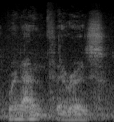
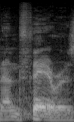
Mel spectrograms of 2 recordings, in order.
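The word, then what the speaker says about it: Renanthera: apparently these are renanthias renantharas not ren renamers as i've been saying it the a n is the dominant the bit you raise your voice to so that's how we'll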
